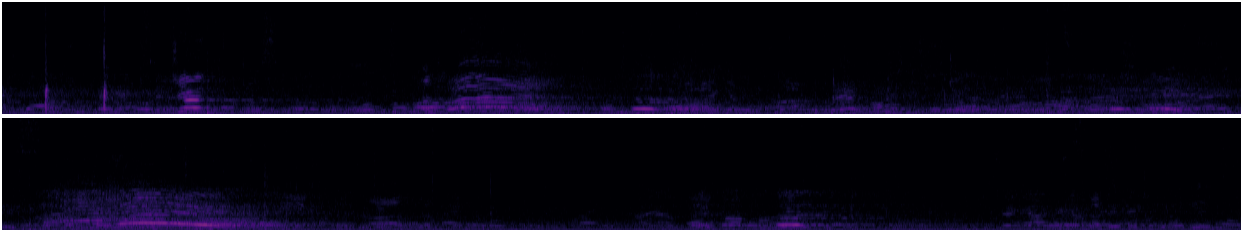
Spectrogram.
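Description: Near silence: faint voices carrying in a large sports hall, with a few faint knocks in the first second.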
